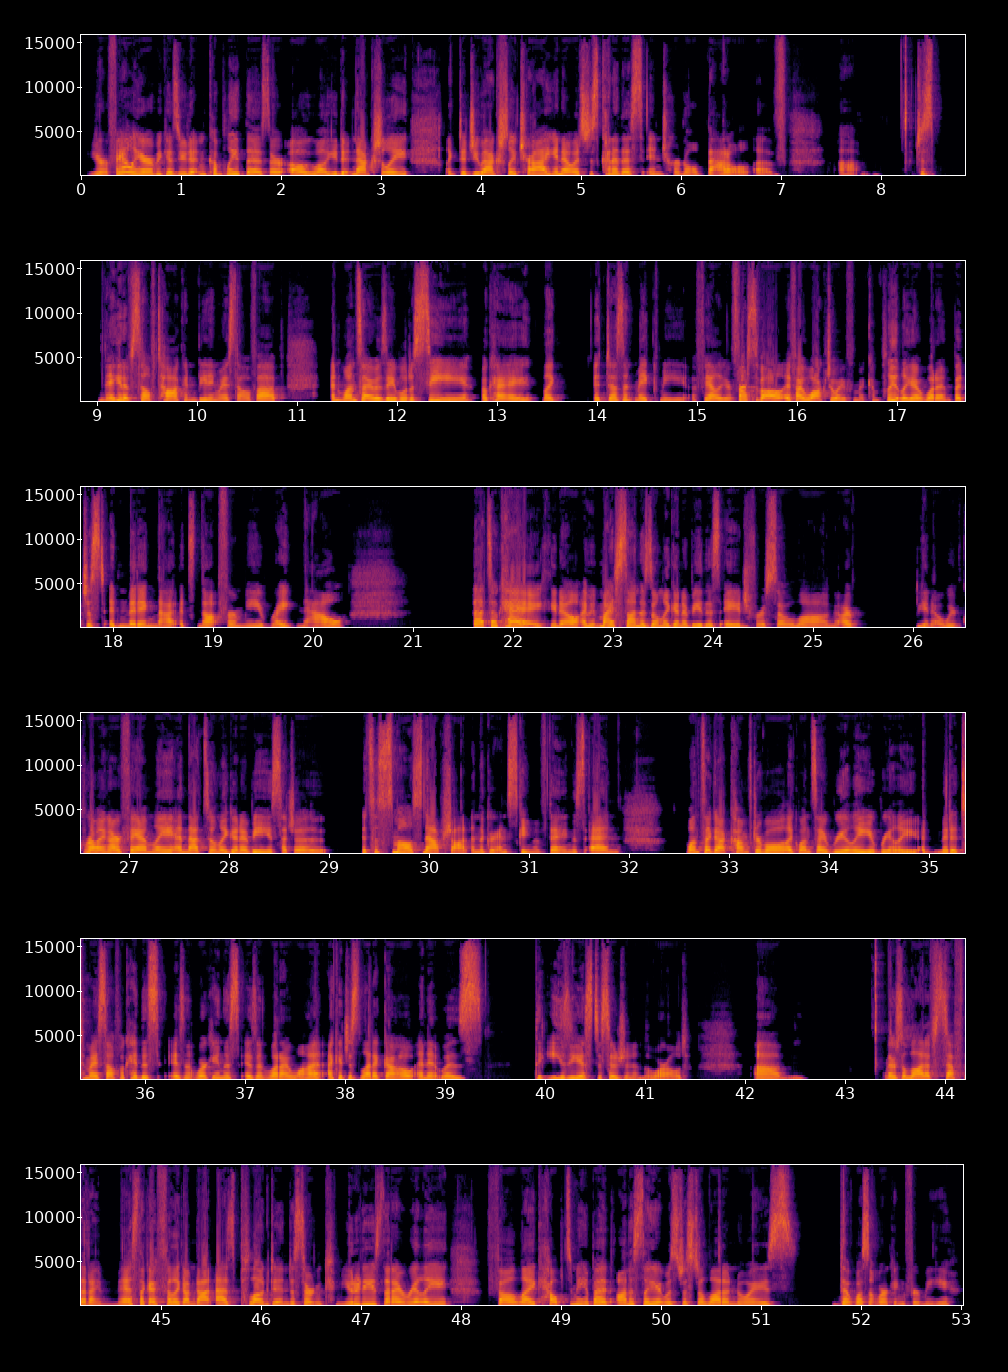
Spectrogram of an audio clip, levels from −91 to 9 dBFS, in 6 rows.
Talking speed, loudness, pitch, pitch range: 220 wpm, -19 LUFS, 200 Hz, 175-240 Hz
